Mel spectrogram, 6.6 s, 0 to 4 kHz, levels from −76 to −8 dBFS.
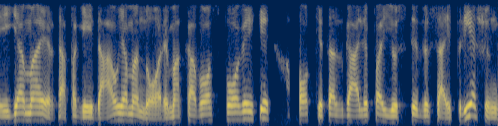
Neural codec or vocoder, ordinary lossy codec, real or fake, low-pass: none; Opus, 32 kbps; real; 3.6 kHz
